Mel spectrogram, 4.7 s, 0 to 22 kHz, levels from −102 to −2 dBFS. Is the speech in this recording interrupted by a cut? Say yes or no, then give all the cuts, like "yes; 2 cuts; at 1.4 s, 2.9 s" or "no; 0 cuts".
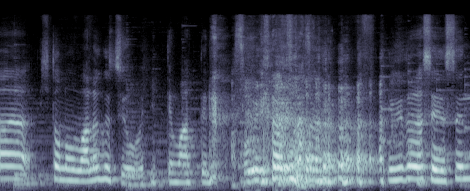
yes; 1 cut; at 3.8 s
